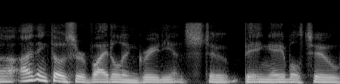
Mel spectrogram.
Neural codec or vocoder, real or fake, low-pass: codec, 24 kHz, 0.9 kbps, DualCodec; fake; 7.2 kHz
